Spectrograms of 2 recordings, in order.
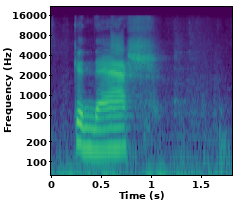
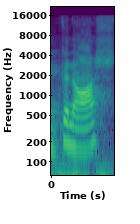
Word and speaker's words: ganache: I like to say it like the Australians do. They make fun of me because I say ganache, like very posh, like Americans do, and they say ganache. And I'm like, ganache.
